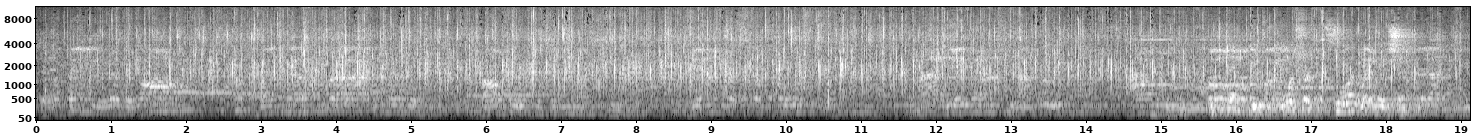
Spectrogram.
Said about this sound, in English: On this night, we thank all of our active duty and veterans who have served in the military. So please rise so that you may be recognized with a round of applause of appreciation.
